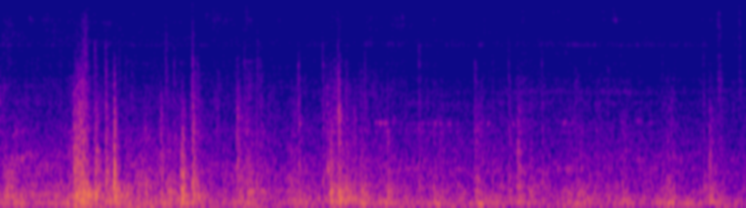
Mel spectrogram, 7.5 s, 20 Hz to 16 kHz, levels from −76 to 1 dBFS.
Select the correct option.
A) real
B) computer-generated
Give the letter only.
A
